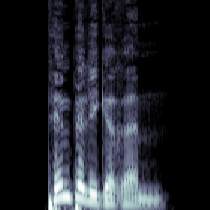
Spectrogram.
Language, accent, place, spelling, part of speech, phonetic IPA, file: German, Germany, Berlin, pimpeligerem, adjective, [ˈpɪmpəlɪɡəʁəm], De-pimpeligerem.ogg
- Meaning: strong dative masculine/neuter singular comparative degree of pimpelig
